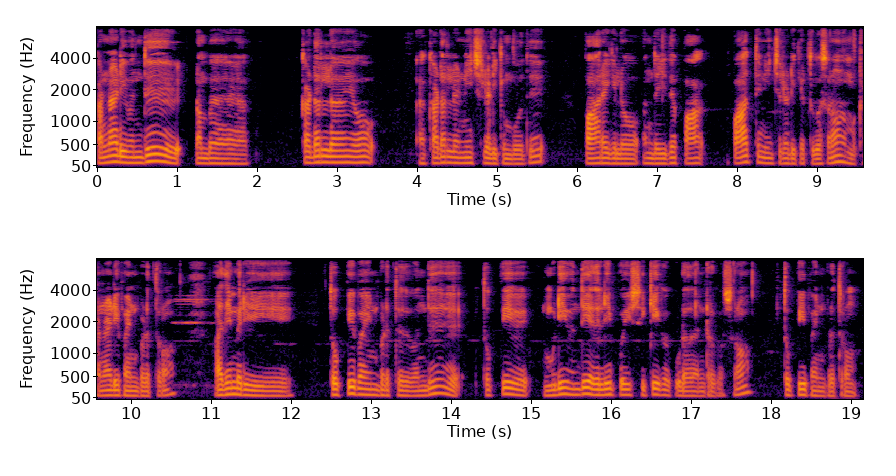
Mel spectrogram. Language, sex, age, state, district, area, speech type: Tamil, male, 18-30, Tamil Nadu, Salem, rural, spontaneous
